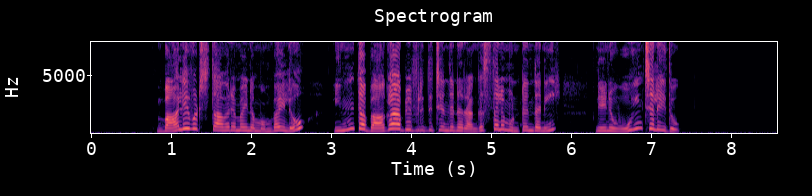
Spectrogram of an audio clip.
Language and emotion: Telugu, surprised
